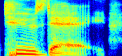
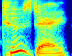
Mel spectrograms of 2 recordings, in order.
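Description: First: The voice drops low and creaks at the end. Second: The voice stays clear and smooth to the end. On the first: "but Tuesday" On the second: "So it's not Tuesday"

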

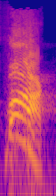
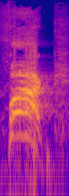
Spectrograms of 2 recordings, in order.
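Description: First: The word sounds irritated and angry. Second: The word sounds pained, like the speaker is hurt. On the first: Something is bothering the speaker. "You can say it like something's pissing you off" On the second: The speaker is in pain. "you can say it like you're hurt"

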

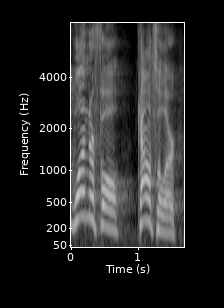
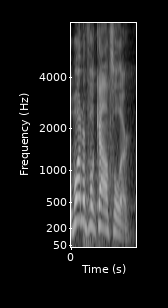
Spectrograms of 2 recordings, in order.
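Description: First: A pause falls between Wonderful and Counselor. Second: No pause between Wonderful and Counselor.

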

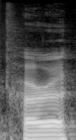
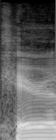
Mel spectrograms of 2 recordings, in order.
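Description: First: The first syllable sounds like the word car. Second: The first syllable does not sound like car. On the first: This is the speaker's own name, from Italian. "if you look at it phonetically, C-A-R, car" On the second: This is the more familiar name that people assume. "a lot of people might know a Kara"

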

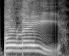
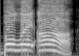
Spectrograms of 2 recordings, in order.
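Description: First: The ending sounds like 'olé'. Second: The ending does not sound like 'olé'. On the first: The speaker calls it wrong. "not Bollea" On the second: The speaker calls it right. "his name is Bollea"

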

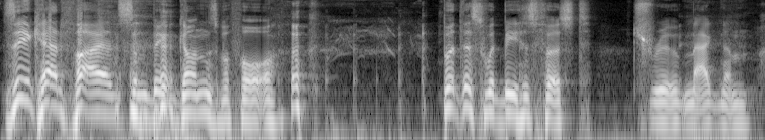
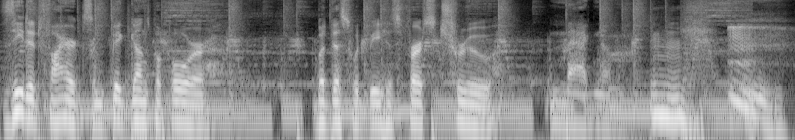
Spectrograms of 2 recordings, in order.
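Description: First: It is read in a put-on character voice. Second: It is read in a natural speaking voice.

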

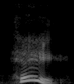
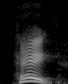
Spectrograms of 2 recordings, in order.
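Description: First: It is said nicely, rising at the end. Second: It is shouted in an angry way.

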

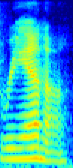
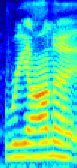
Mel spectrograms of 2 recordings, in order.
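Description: First: The middle syllable sounds like 'ann'. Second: The middle syllable sounds like 'ah'. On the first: This is how the singer says her own name. The speaker calls it right. "[name] is pronounced [name]" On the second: This is how most people say the name. The speaker calls it wrong. "And we're all saying it wrong"

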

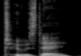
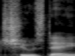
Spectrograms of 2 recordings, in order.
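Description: First: It is said with an American pronunciation. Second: It is said with a British pronunciation. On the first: "instead of Tuesday" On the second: "British people say Tuesday"

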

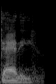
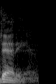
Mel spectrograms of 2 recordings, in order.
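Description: First: The first vowel sounds like the vowel in 'dad'. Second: The first vowel sounds like the vowel in 'did'. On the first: This is not the speaker's own name for the father. The speaker calls it wrong. "not Daddy" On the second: This is the speaker's own name for the father. The speaker calls it right. "I call him Daddy, ... you'd probably spell it like D-I-D-D-I"

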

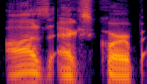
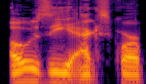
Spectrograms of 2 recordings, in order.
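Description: First: The name is said the Australian way. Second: The name is said the American way.

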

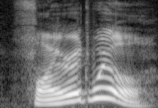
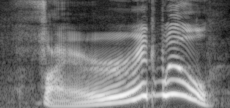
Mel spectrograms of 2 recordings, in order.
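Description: First: It is a toned-down Tony the Tiger voice. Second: It is a silly Tony the Tiger voice.

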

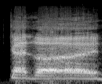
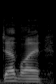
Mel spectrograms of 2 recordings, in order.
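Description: First: It is said in an exaggerated put-on voice. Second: It is said in a plain, normal voice. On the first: "I'll do the rip chords voice" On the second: "instead of just going deadline"

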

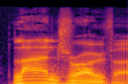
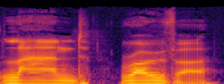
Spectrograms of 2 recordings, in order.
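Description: First: The d runs into the second word, drover. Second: The d stays with the first word, Land. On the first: "They do Land Rover" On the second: "no one pronounces it Land Rover"

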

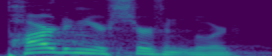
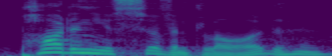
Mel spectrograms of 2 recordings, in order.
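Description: First: It is read in the speaker's plain accent. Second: It is read in a British accent.

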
